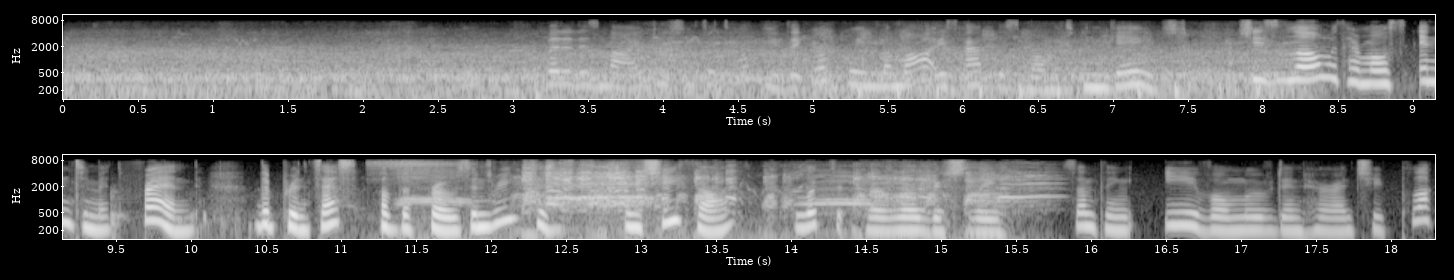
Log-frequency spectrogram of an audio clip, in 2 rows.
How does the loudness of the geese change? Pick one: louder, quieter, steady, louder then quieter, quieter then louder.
louder then quieter.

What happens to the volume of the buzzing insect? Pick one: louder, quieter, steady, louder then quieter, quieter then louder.
quieter.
